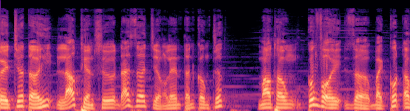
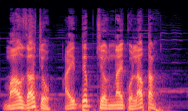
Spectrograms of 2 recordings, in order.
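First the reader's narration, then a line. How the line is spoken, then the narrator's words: Frightened loud shout. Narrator (Vietnamese): Nhất Tâm đại sư thấy thế hoảng sợ vô cùng, mồm thì quát lớn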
